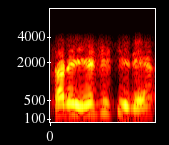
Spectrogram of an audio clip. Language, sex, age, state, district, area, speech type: Kannada, male, 60+, Karnataka, Kodagu, rural, conversation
